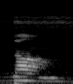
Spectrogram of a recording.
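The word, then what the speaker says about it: Lam: Lung, The mantra actually sounds like those organs we breathe with, even though it's spelled L-U-N.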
